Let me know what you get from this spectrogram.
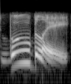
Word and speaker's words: Bublé: And then he stands at the end of the commercial out somewhere and says, "It's Bublé."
